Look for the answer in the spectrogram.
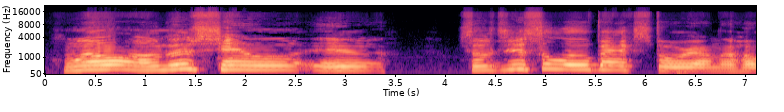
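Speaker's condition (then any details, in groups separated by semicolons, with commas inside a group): Cerebral palsy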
